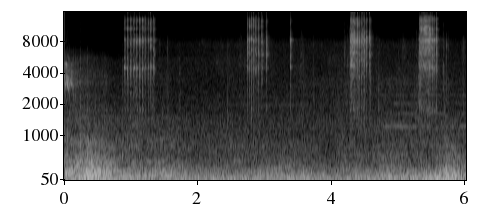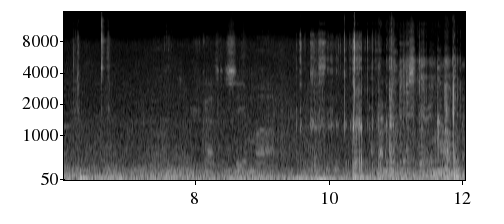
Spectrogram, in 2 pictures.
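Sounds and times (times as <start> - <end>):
low rumble: 0.0 - 12.0
ratchet-like tool scraping: 0.9 - 1.4, 2.7 - 3.5, 4.2 - 4.7, 5.3 - 5.7.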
